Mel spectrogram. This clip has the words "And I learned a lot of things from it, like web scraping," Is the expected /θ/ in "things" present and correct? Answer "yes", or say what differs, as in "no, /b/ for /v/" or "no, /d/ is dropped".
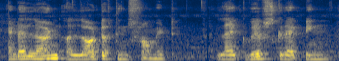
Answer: no, /t/ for /θ/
